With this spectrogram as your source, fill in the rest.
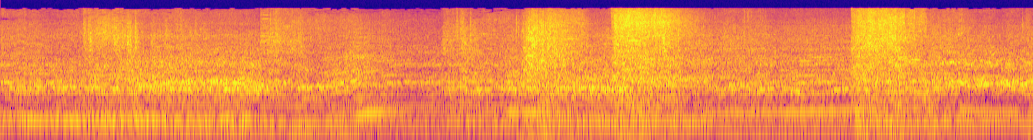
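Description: Tyres screech as a car slides through a turn.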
